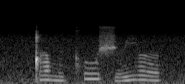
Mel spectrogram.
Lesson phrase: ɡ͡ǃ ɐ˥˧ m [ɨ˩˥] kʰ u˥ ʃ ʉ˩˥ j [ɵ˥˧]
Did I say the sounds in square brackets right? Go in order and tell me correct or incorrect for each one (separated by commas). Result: correct, correct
